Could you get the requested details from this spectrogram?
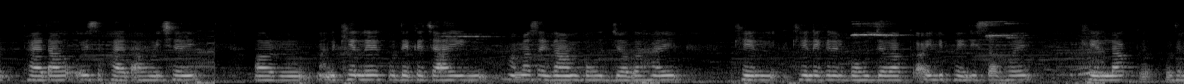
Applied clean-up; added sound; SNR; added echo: none; Chime; 18 dB; reverberation time 0.3 s.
